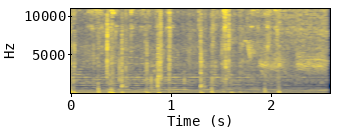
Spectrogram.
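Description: A horse's hooves clip-clop at an uneven walking pace in the video game Kingdom Come: Deliverance, with clear close hoof strikes and faint ambient noise between them.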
